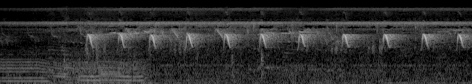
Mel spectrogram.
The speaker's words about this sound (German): Ein Vogelkonzert. Und so am Samstagmorgen habe ich natürlich gedacht, ah, ich bin nicht die Einzige, die schon wach ist, und es ist ein Konzert für mich ganz allein.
